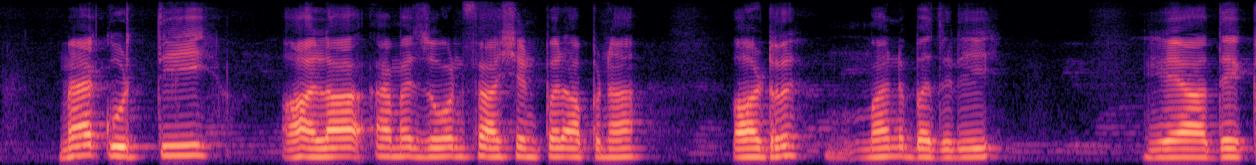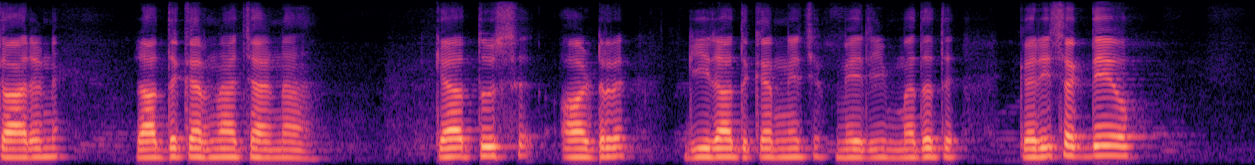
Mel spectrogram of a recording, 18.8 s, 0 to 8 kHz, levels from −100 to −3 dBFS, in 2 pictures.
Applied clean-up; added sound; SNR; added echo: none; none; none; none.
